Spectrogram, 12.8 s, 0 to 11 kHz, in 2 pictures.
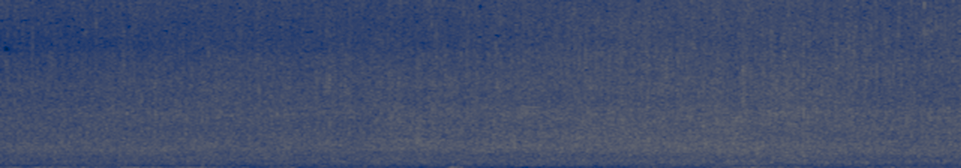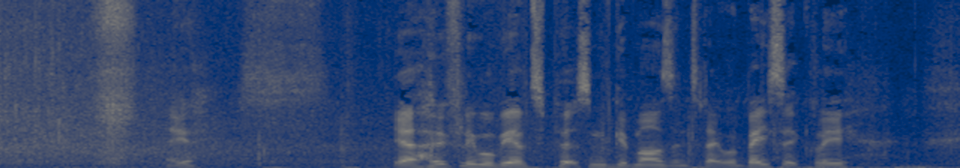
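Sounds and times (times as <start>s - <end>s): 
river water flowing: 0.0s - 9.9s
speech: 7.6s - 7.9s, 9.0s - 12.2s.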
